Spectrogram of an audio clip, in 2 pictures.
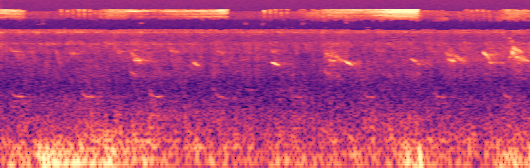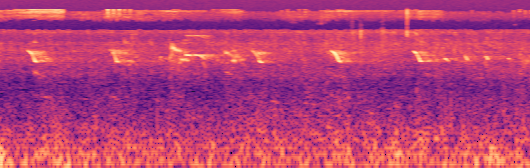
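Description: Birds chirping faintly, a long series of short quick calls that come more often in the second half, over a low rumble.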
